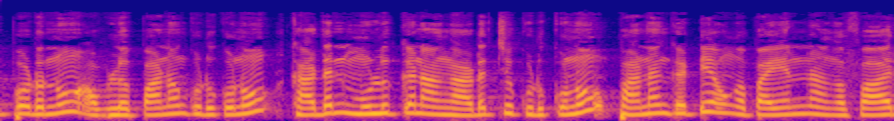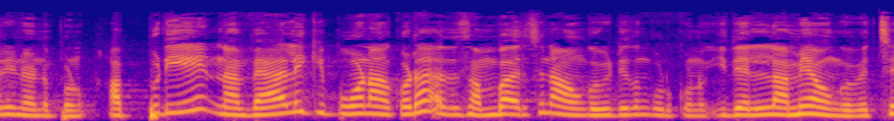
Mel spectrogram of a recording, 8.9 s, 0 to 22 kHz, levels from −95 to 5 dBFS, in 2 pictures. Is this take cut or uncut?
uncut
